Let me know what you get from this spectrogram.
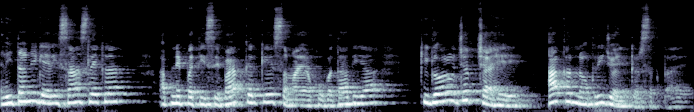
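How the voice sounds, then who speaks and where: Woman, storyteller, higher-pitched voice, expressive dramatic narration, echoey room. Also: a little slow.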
